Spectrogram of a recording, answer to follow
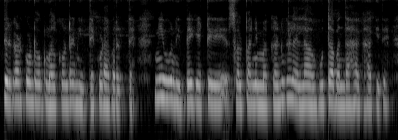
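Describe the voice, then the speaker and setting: A woman's voice: medium pitch, flat delivery, a little fast, mellow, natural voice. A woman voicing a caring young man who speaks in a soothing, coaxing way. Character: gentle young man, caring son-in-law.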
